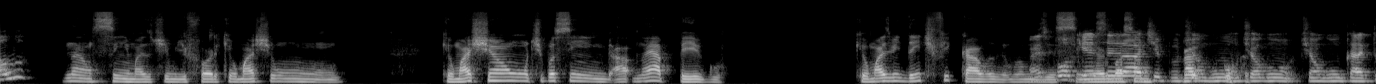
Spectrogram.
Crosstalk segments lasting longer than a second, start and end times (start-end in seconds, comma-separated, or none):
10.3-12.6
